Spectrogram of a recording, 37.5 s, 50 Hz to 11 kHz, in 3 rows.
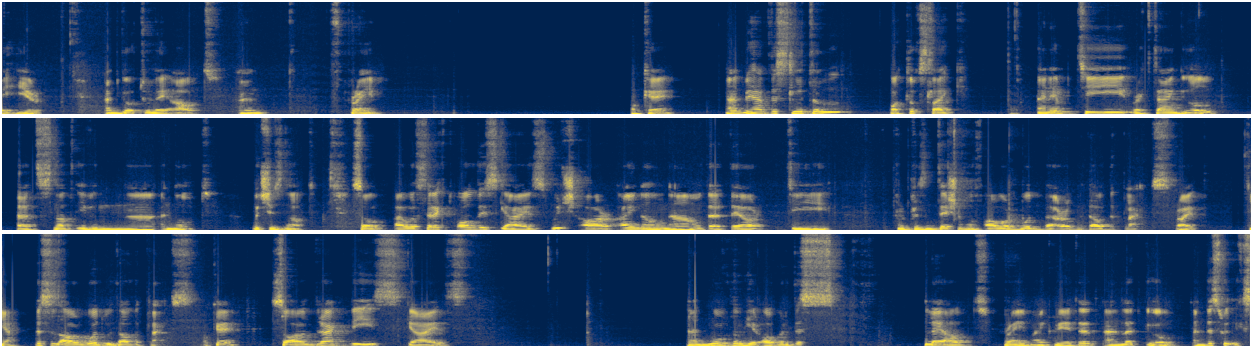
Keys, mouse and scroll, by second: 8.4 middle click, 9.3 middle click, 10.2 middle click, 12.1 middle click, 13.0 middle click, 13.9 middle click, 15.1 middle click, 16.7-19.0 drag, 25.7 middle click, 27.8-28.8 drag, 29.1-30.9 drag, 32.0-36.3 drag, 37.0-37.4 drag.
